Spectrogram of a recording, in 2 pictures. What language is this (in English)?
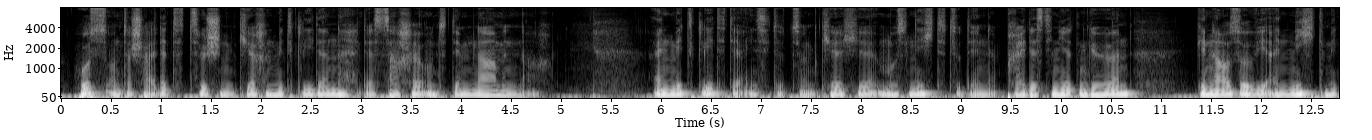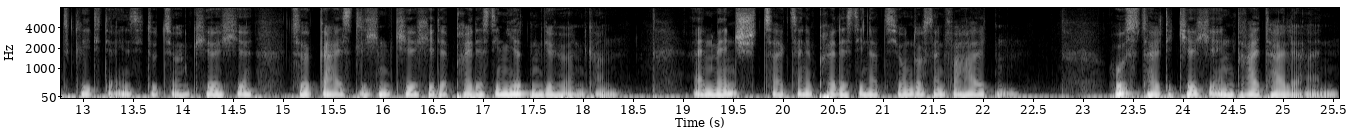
German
